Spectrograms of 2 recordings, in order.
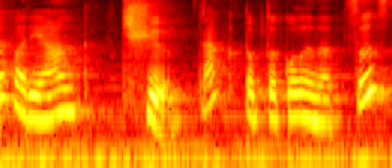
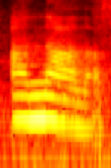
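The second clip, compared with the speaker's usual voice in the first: ананас as a-NA-nas, falling at the end; penultimate stress. Shown as a demonstration. Teacher confirms where stress falls, ананас stressed a-NA-nas. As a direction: stress the middle syllable of ананас. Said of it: "наголос повинен бути саме такий".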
